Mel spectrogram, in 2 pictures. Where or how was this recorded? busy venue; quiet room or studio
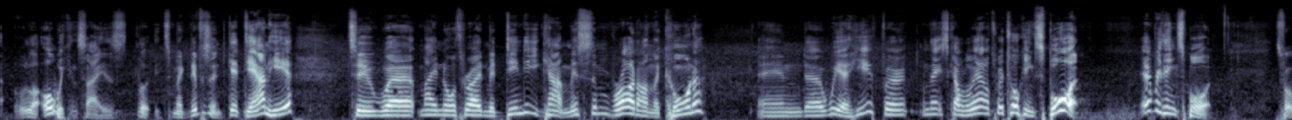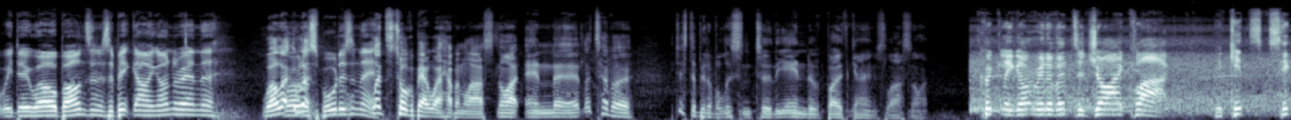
busy venue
